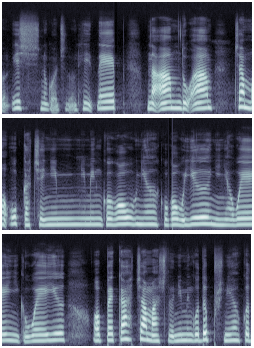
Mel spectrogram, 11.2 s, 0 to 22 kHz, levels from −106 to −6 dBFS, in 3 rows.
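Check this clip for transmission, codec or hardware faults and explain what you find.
Two short faults appear in this speech clip, at 1.69–1.73 s and 6.26–6.31 s. The likely cause is one channel drops out: a stereo side goes silent for about 50 ms, so after the mono sum the shared speech abruptly falls about 6 dB, a brief dip that snaps back.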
